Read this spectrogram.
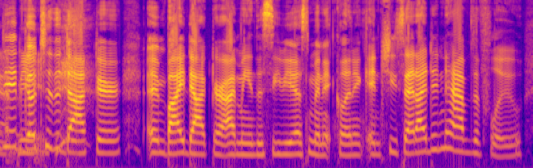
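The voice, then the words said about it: Sick, under-the-weather voice. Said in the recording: “you can tell in my voice, but I am a little bit sick under the weather”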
